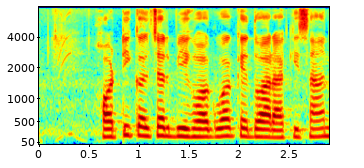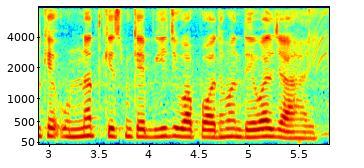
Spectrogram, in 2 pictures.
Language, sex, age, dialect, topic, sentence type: Magahi, male, 25-30, Western, agriculture, statement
